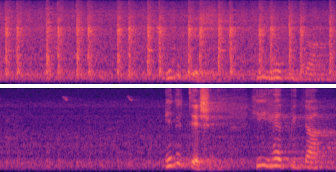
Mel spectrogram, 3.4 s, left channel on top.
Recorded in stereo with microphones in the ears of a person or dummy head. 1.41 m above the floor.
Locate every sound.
1.7 s a man speaking: 80° right, 1.8 m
